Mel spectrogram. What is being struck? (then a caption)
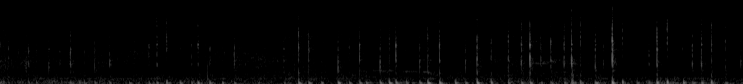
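Thin metal tin box. Long nails tap and scratch along the narrow side edge of a flat, hollow gold-green metal tin held in the hand. The result is a quiet, rapid, irregular run of dry clicks and ticks, each with a soft low body and a brief bright edge, dying out almost instantly.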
